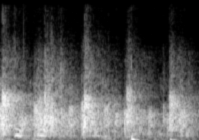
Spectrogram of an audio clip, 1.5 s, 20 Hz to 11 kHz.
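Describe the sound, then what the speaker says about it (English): An audience at a 1982 college talk on prison reform applauds, a dense burst of clapping that swells and fades in waves over a short stretch, loud and close. "I guess I'll applaud that."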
